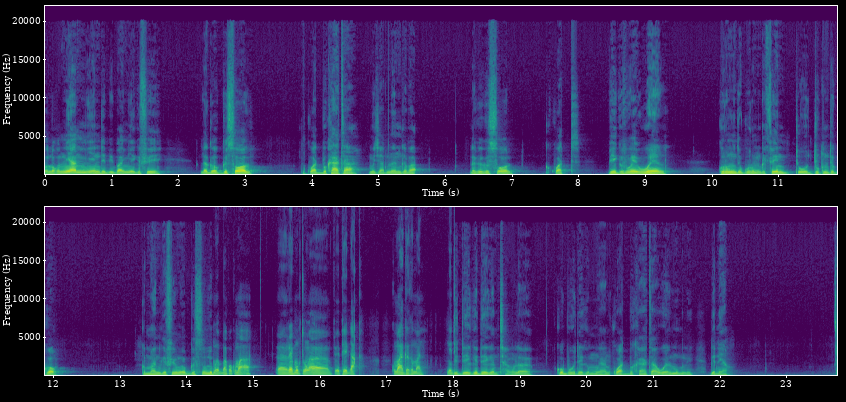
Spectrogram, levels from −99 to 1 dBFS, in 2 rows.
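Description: From the very start, the speech carries the artefacts of a low-rate encode, even though this is an MP3 at a generous rate of 192 kbit/s. That mismatch points to low-bitrate audio saved at a high bitrate. The source was likely a low-rate Opus encode, around 48 kbit/s, that was re-encoded to MP3. The bigger file can't bring back what the first pass threw away, so those artefacts carry through the whole clip.

Then from 14.42 to 18.03 s there's a section at the wrong speed. It runs about 1.69 times too fast, and because speed and pitch move together, the speech jumps up by roughly ten semitones and sounds hurried and chipmunk-like until normal playback returns just before "da̱ de ga̱ de". The likely cause is that this stretch got played or edited against the wrong clock.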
